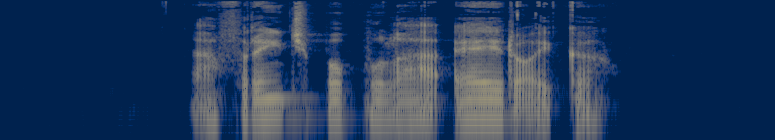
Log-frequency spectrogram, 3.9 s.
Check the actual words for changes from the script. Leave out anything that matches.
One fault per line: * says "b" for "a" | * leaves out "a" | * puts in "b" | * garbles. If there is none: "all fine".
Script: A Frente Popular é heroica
all fine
